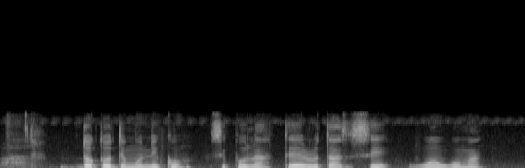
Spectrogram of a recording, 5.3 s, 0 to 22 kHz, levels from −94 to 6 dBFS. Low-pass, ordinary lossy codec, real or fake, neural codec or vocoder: 7.2 kHz; none; real; none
